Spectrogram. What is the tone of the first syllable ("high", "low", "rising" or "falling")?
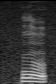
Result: low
